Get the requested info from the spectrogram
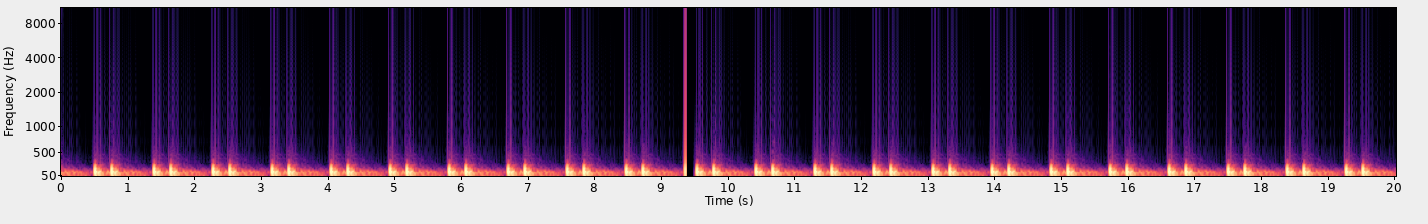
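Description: Steady, muffled low thudding pulse, about three beats every two seconds, like a heartbeat or slow bass drum track; it drops out for an instant about nine seconds in.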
